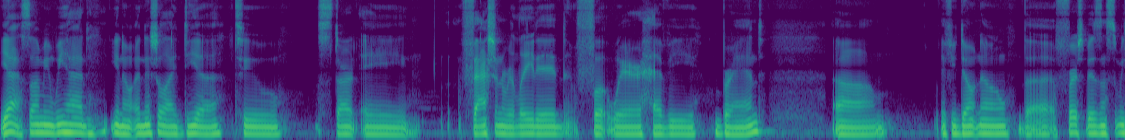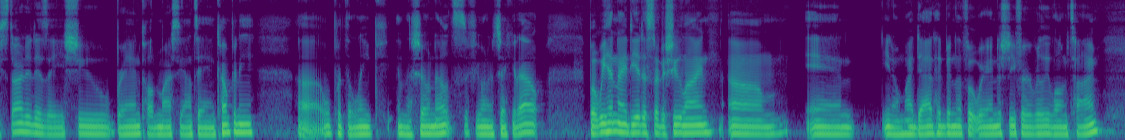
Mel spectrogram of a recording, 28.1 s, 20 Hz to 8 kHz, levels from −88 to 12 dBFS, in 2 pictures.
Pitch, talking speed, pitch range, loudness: 115 Hz, 170 wpm, 110-125 Hz, -21 LUFS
